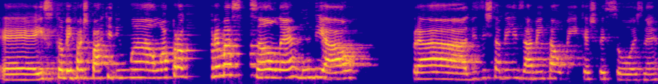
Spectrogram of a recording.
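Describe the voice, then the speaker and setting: Amid audible room echo, a woman speaks very slowly at a high pitch, her tone bright and sharp with ordinary pitch variation. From Pernambuco, Brazil. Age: 30s. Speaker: sound artist and sound editor. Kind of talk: interview.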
